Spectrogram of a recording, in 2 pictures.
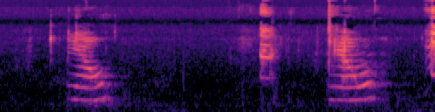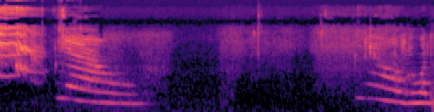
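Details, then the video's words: Kitten's first meows, a run of five or six thin, high mews, some sliding downward, coming in quick succession with short pauses, mixed with light handling noises and a human voice. "Kitten Waffle Lee’s first Meow"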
